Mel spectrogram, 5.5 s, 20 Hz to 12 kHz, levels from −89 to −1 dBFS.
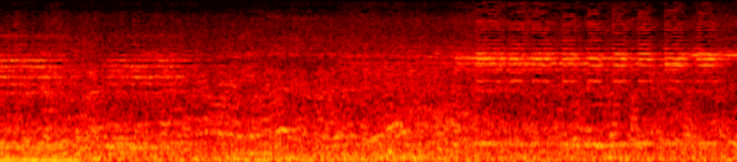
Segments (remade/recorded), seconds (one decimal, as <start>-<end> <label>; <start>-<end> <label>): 0.0-3.2 remade; 3.2-3.6 recorded; 3.6-4.8 remade; 4.8-5.5 recorded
